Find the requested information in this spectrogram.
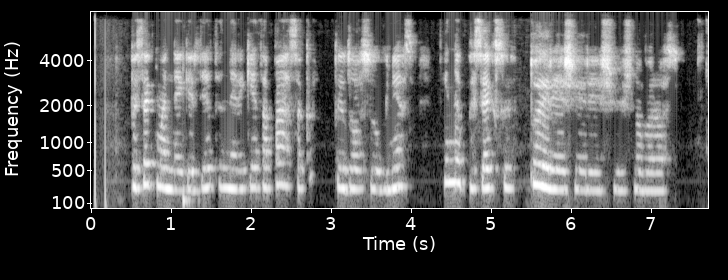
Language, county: Lithuanian, Kaunas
